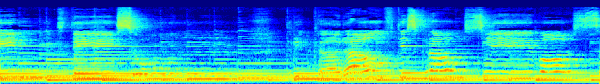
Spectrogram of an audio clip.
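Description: A woman singing a slow song to her own nylon-string classical guitar, the chords ringing under long held notes that waver and slide in pitch.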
